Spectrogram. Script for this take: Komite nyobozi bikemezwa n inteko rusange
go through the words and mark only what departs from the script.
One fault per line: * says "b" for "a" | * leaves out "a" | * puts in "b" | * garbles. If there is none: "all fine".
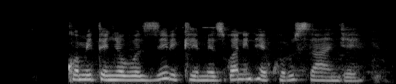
all fine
